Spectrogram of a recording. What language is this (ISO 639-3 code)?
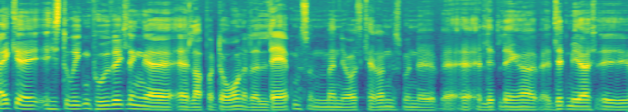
dan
